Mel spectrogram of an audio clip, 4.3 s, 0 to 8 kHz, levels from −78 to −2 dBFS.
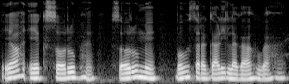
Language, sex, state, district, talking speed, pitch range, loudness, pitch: Hindi, male, Jharkhand, Palamu, 165 wpm, 130-150 Hz, -13 LUFS, 140 Hz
